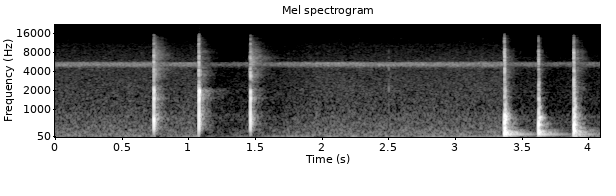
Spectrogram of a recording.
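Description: Six short, sharp clicks: three about a second in, then three more in quick succession near the end.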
